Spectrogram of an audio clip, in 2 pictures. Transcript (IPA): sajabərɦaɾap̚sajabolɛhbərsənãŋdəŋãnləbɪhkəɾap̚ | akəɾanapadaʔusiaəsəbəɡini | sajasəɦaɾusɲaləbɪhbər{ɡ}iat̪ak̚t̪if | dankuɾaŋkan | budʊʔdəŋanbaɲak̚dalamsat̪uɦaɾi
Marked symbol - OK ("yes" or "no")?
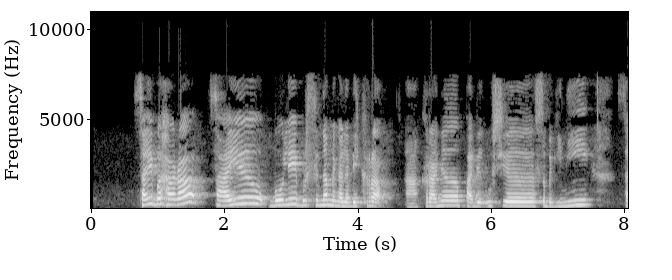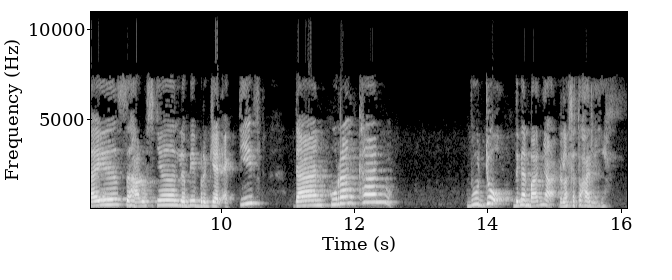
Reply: yes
